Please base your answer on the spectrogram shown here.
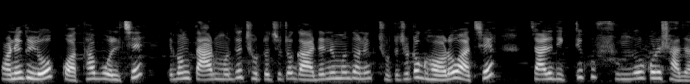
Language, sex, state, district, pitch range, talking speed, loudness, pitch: Bengali, female, West Bengal, North 24 Parganas, 235-295 Hz, 190 wpm, -17 LUFS, 265 Hz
